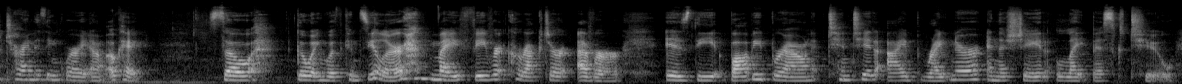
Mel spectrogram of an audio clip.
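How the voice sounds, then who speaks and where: A woman's voice: medium pitch, a bit bright. A woman in her twenties chatting casually to viewers as a beauty vlogger, in a bubbly, gushing sorority-girl manner full of emphatic words and "like". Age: 20s. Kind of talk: casual makeup tag chat to viewers. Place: carpeted bedroom at home, indoors.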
